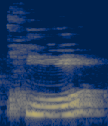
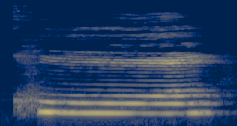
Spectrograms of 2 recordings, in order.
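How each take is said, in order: First: The word is said at normal speed. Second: The word is drawn out slowly and long. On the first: "So I said the word cool" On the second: "I stretched the word out"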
